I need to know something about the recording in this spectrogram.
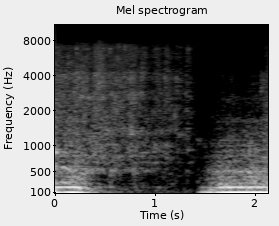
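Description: A steady low hum that fades away about half a second in and cuts back in suddenly after about a second and a half, with only faint room sound in the gap.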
